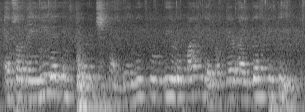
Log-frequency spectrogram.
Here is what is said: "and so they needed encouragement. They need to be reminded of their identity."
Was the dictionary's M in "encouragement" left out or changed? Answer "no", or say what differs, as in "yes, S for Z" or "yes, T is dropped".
yes, M is dropped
